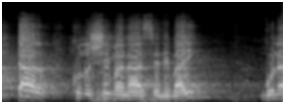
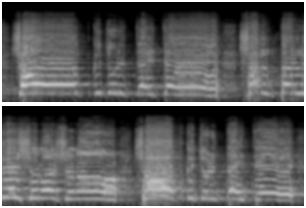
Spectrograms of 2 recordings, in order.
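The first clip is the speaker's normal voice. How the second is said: high, urgent-sounding chanted call; 8 semitones higher than usual. Acted. Father tells his child to listen, high calling out.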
